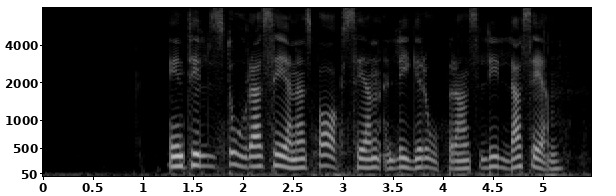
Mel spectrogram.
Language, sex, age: Swedish, female, 56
